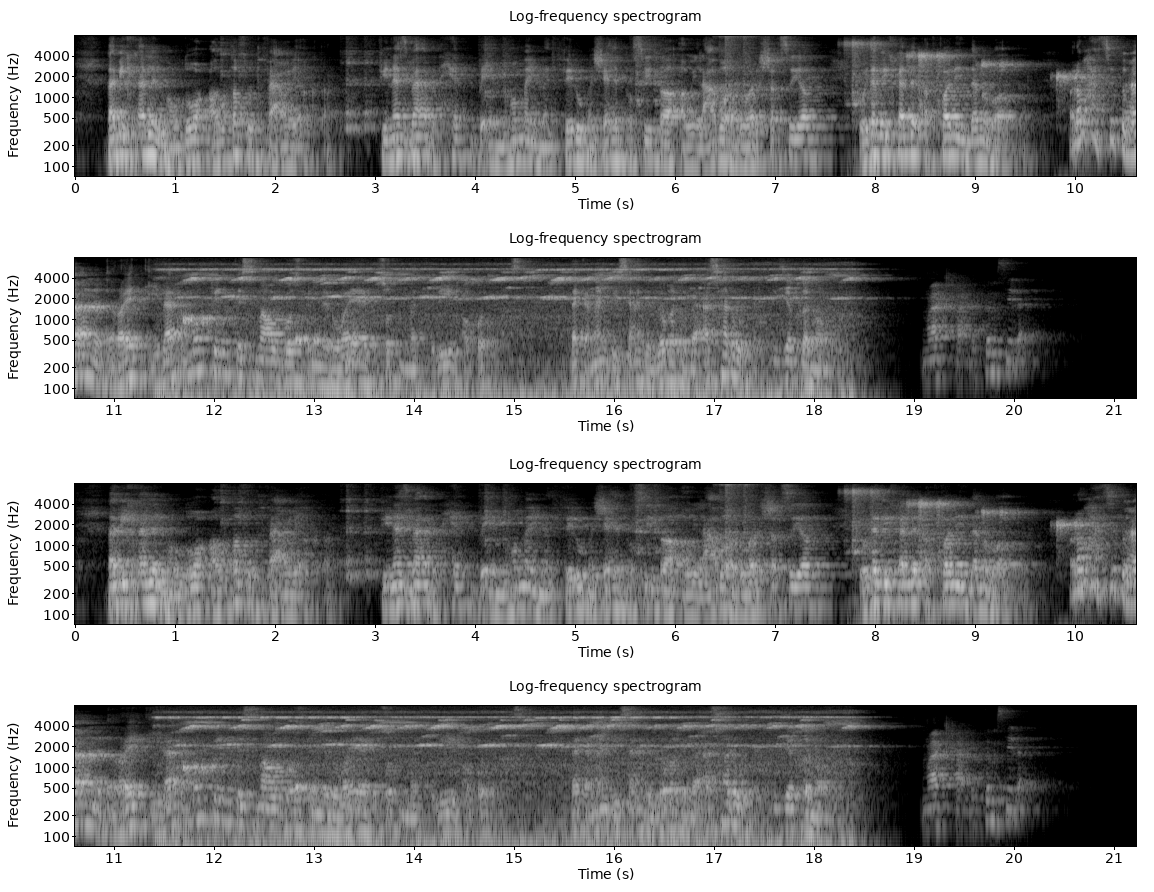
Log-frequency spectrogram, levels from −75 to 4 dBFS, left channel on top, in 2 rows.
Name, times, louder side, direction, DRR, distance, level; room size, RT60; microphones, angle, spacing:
voice 1, 0.0-2.6 3.0-9.3 10.0-14.7 15.0-15.1 15.5-18.2, left 1 dB, 55° left, 1 dB, 0.4 m, -24 dB
sound 1, 1.4-1.7 2.6-2.9 4.0-4.3 5.5-5.8 6.4-6.7 7.6-8.6 9.0-9.4 9.8-10.1 10.5-10.9 11.6-11.9 12.8-13.7, left 1 dB, 10° left, 0.9 m, -28 dB
sound 2, 11.4-18.4, right 1 dB, 80° right, 1.0 m, -23 dB
voice 2, 19.1-20.1, right 1 dB, 15° right, -2 dB, 0.4 m, -34 dB
3.2 x 2.1 x 2.3 m, 1.1 s
head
